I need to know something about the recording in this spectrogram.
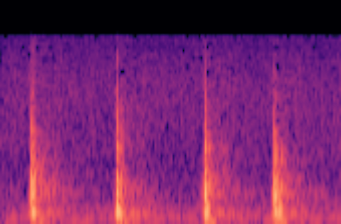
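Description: Four firm knocks on a door, evenly spaced about half a second apart, fairly loud with a slight hollow ring, with no voices.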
